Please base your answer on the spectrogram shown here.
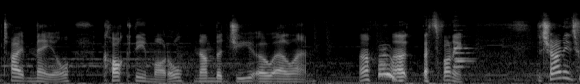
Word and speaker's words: GOLM: Much to his surprise, this ends up being pronounced like golem anyway. On a side note, GTMCMGOLM stands for Golem Type Male, Cockney Model, number GOLM.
